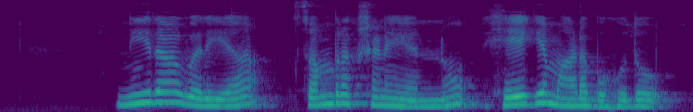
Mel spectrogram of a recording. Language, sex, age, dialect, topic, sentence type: Kannada, female, 46-50, Mysore Kannada, agriculture, question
